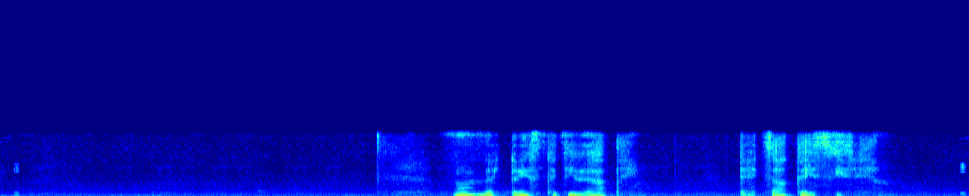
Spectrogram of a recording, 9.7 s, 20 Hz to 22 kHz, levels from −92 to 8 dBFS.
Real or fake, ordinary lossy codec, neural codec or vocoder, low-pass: fake; none; codec, 24 kHz, 0.9 kbps, WavTokenizer, medium music audio release; 7.2 kHz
